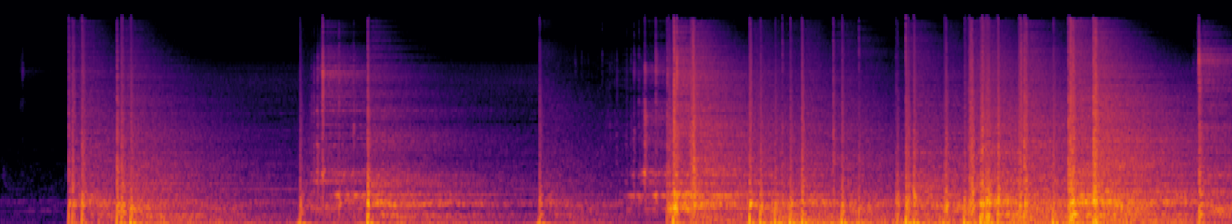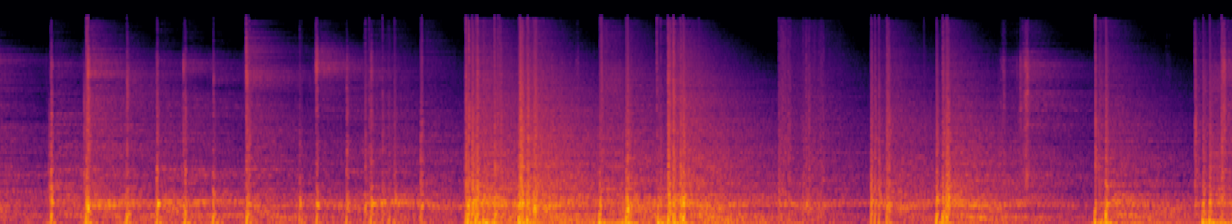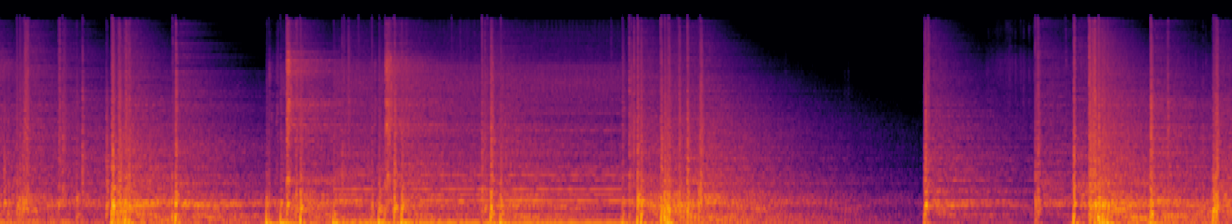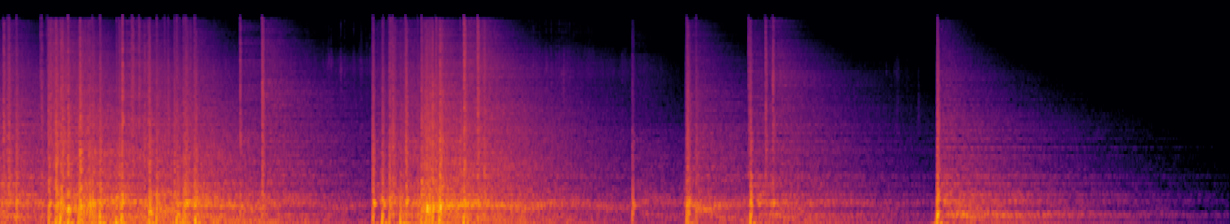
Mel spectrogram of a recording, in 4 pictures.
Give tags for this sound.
effect; sfx; sound

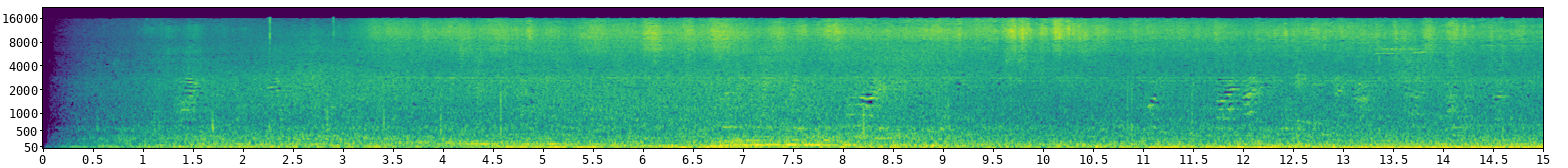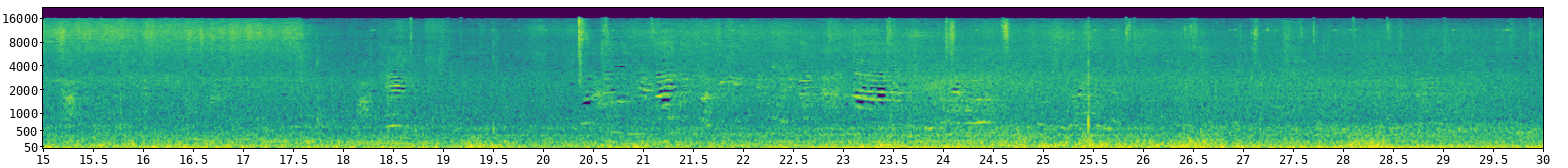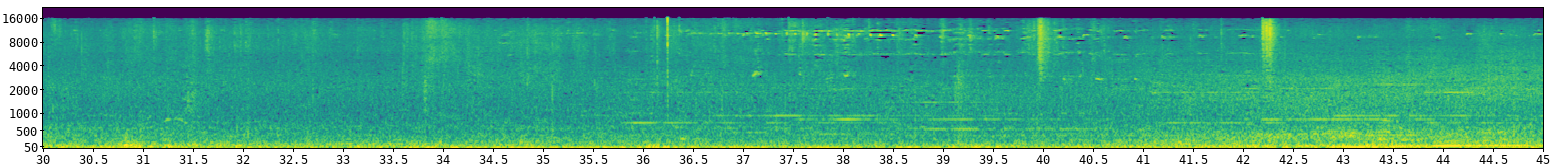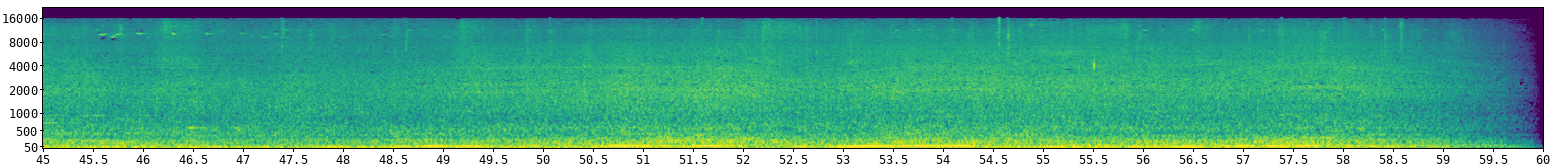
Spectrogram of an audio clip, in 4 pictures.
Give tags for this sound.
Field-Recording; Macau

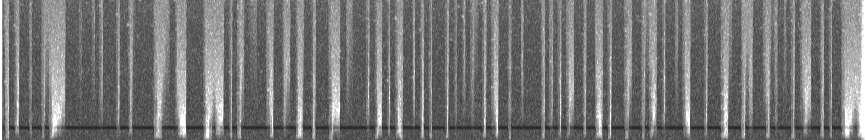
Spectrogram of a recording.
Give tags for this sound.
alien; blanket; computer; cosmic; effect; science-fiction; sci-fi; SF; ufo; wave

